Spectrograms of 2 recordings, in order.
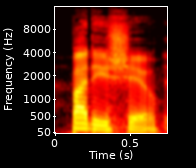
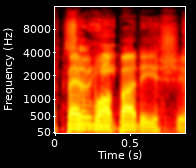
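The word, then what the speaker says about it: Badiashile: It was that Badashelli or Badiashil. – Badiashil. – Is that how you pronounce it? – That's how you pronounce it, yeah. Benoit Badiashil.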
